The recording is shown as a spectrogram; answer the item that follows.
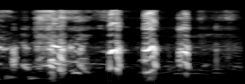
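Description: A person's excited vocal cries: a stretch of voice, then three short, sharp yelps in quick succession in the second half, the sound of someone happy and overjoyed.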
